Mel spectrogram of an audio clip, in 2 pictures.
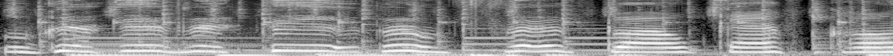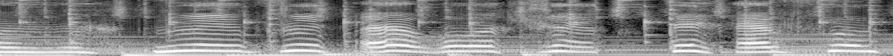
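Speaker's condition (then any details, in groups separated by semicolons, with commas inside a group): Cerebral palsy; from birth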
